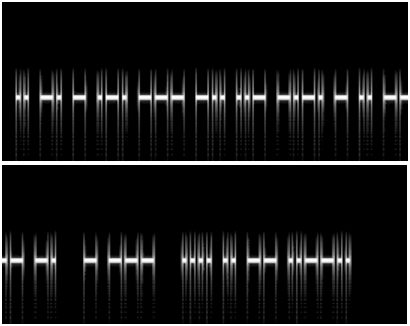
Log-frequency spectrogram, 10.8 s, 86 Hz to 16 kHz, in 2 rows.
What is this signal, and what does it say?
Morse code, heard as a keyed tone, about 22 wpm, 700 Hz. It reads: INTRODUCTION TO HIM?
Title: Sentences from Top 1000 Words 22wpm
